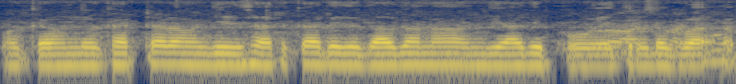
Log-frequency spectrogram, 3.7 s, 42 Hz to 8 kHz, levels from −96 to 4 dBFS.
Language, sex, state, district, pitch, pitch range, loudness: Tulu, male, Karnataka, Dakshina Kannada, 140 Hz, 140-145 Hz, -15 LUFS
